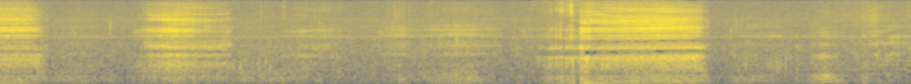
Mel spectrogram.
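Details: Cream, an elderly cow at Sanctuary One, snoring a little while napping on a warm summer day: slow breathy rasping snores, each lasting about one to one and a half seconds, separated by quieter pauses.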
